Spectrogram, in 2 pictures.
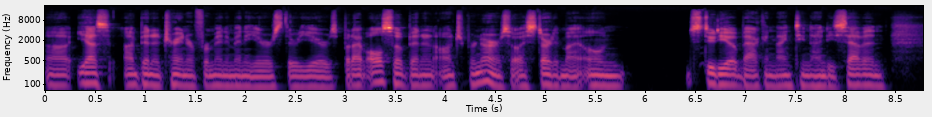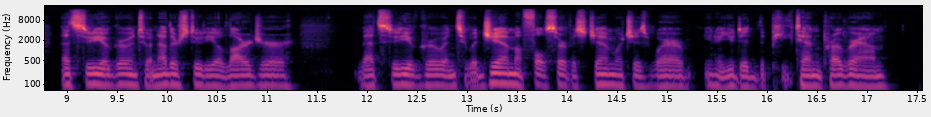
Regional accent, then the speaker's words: Minnesota, United States; now in Los Angeles, United States; So I'm originally from Minnesota. My father was a doctor at the Mayo Clinic in Minnesota.

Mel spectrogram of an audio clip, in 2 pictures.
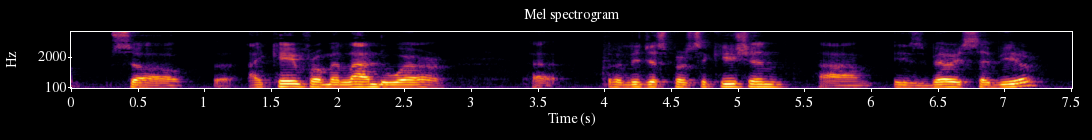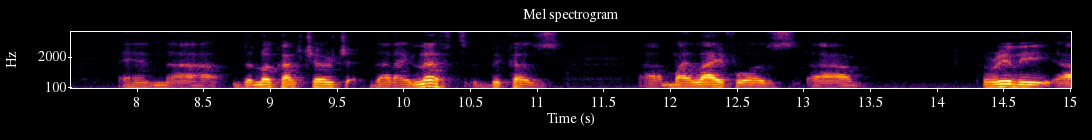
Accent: Eritrea; moved away as an adult; now in United States; originally I'm from Eritrea, a small African nation in Northeast Africa. I have been a pastor in Asmara, Eritrea for more than 12 years.

